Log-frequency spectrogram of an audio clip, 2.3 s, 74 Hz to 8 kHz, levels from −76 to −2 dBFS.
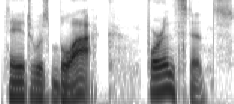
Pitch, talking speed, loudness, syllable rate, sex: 100 Hz, 155 wpm, -18 LUFS, 3.9 syllables/s, male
